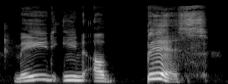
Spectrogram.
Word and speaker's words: Made in Abyss: And also the Made in a Miss... Made in a... I keep mispronouncing this episode. I don't know why. I said Made in a Miss. Made in Abyss...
